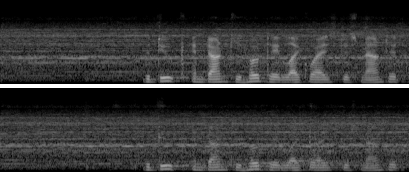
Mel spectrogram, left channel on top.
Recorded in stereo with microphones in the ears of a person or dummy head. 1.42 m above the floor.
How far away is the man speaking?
About 0.7 m.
